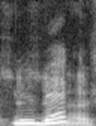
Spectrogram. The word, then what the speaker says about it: Lübeck: C'est Maud Lübeck. Je crois que ça se prononce comme ça. – Oui, Lübeck. C'est là comme la ville, oui.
